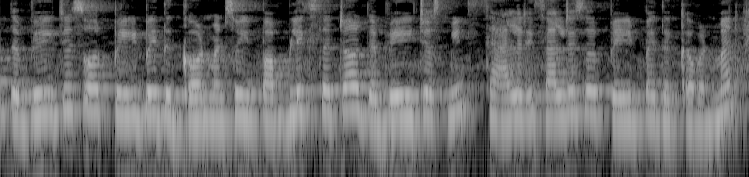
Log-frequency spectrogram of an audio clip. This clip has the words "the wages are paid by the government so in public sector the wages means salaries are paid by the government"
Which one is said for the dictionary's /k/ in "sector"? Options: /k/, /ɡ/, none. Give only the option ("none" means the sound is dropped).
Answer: none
